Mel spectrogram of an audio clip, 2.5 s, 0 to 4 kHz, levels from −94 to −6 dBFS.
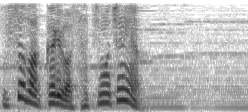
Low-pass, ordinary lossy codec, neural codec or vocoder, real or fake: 3.6 kHz; AAC, 32 kbps; none; real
